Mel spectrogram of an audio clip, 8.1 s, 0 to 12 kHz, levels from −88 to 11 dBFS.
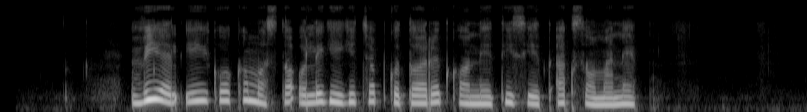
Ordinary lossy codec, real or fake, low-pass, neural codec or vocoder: none; real; 9.9 kHz; none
